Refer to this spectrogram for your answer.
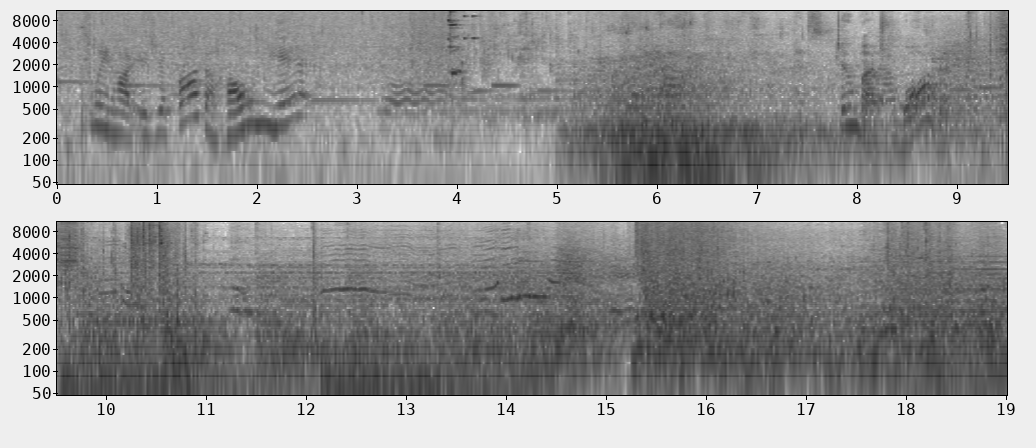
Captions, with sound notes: Sweetheart, is your father home yet? That's too much water. [yelling]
